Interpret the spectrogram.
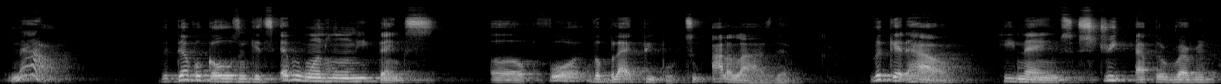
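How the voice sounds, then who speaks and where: A man's voice: mid-range voice, vocal fry, darkish tone, reverberant. A man reading a written message aloud in an emphatic, preaching way, drawing out the words he stresses. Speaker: reader reading a text aloud. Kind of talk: read-aloud of a religious-political message, preaching delivery.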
